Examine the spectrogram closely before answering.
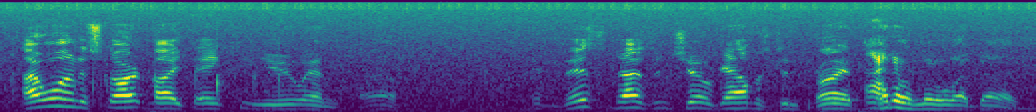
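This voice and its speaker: A high-pitched man with an American accent, ordinary pitch variation and a moderate pace, over noticeable background noise. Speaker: park board chief executive. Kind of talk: ceremony speech. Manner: loud.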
